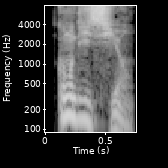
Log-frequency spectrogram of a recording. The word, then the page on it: condition: francais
